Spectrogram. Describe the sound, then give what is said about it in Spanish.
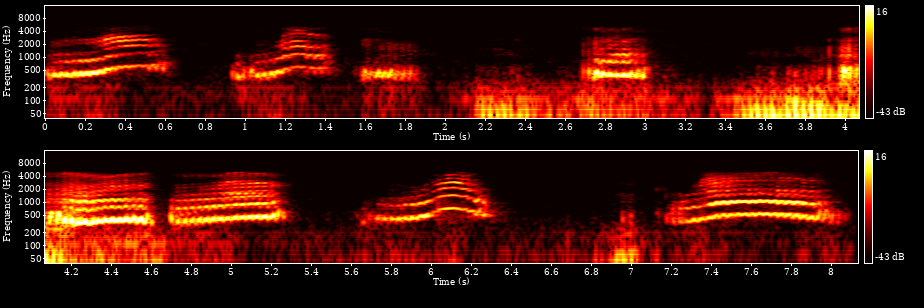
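A cat that wants to play meows again and again. Many loud, bending meows come in short and drawn-out forms, with brief pauses between the calls. “Vamos a escuchar algunos gatos. Este es un gato que quiere jugar.”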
